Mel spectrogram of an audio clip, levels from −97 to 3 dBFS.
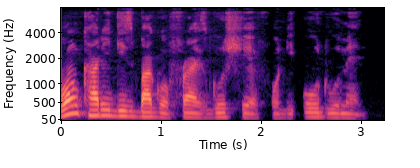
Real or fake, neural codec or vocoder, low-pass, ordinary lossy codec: real; none; none; none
